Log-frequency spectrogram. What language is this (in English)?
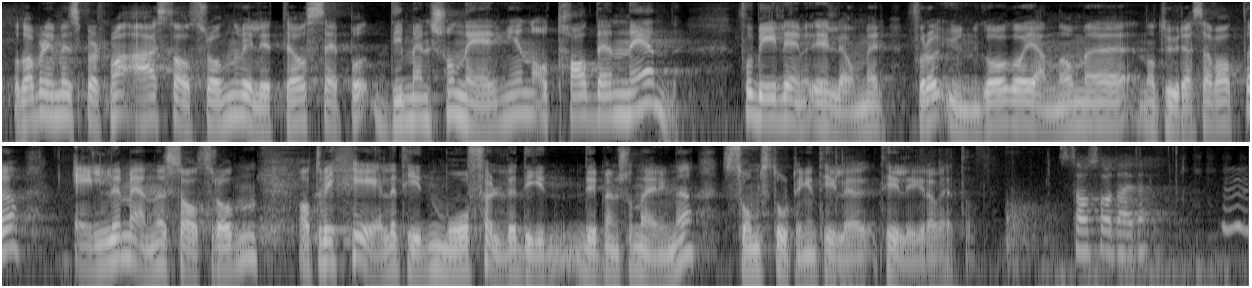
Norwegian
